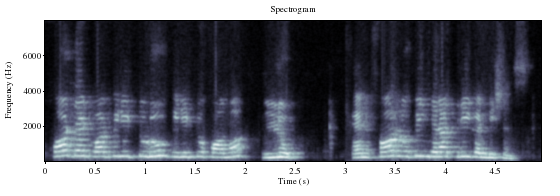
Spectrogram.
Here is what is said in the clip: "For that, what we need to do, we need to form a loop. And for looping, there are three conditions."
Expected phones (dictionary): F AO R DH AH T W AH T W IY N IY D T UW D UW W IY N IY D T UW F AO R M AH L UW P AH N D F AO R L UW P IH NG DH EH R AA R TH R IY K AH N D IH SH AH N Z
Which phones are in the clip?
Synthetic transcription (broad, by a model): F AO R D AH T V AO T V IY N IY D T UW D UW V IY N IY D T UW F AO R M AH L UW P AH N D F AO R L UW P IH NG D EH R AA R T R IY K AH N D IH SH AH N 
